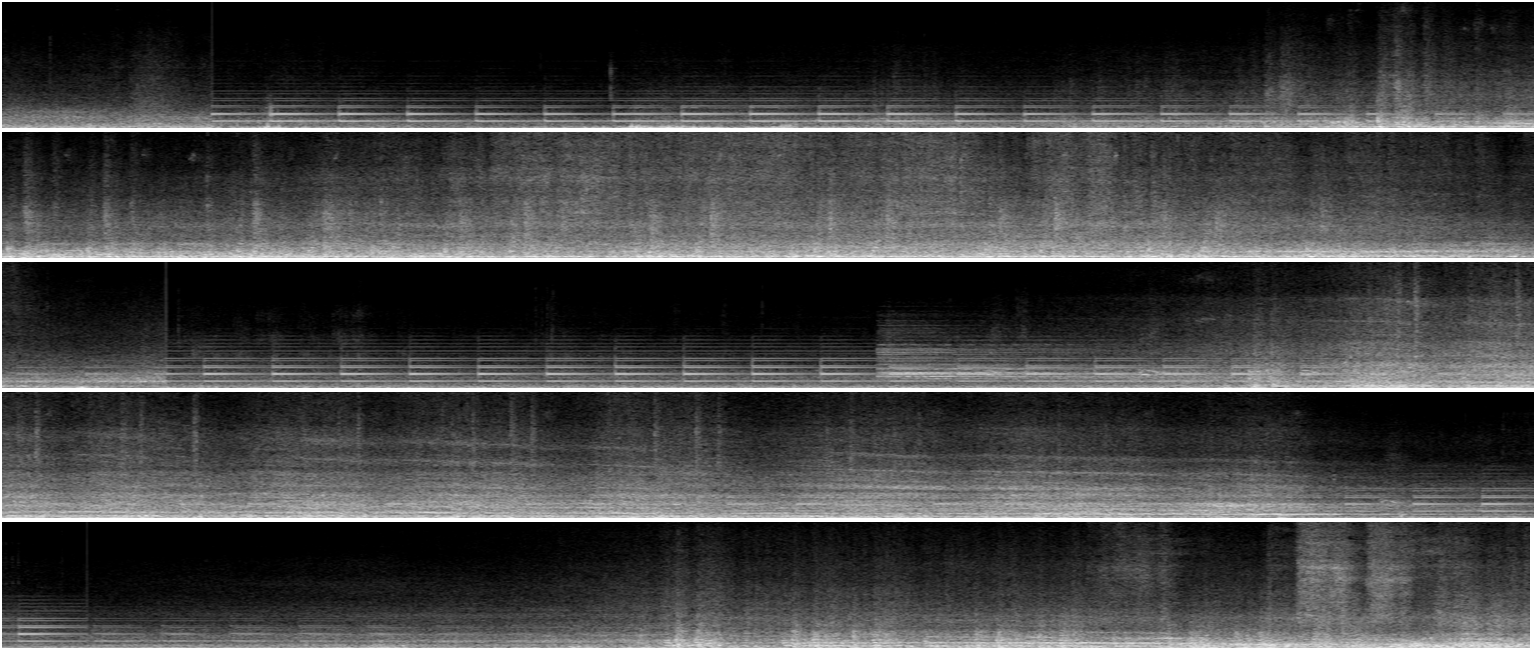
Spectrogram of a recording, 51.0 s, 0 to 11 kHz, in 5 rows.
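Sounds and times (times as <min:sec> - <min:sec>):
trains passing: 0:00.0 - 0:51.0
level crossing bells ringing: 0:01.4 - 0:13.0, 0:21.5 - 0:32.2, 0:33.2 - 0:44.6.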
